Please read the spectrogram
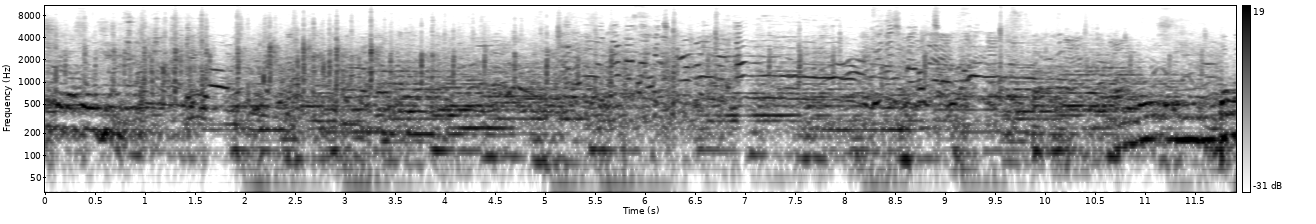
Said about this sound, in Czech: já bych poprosil potlesk významné výročí 150 let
